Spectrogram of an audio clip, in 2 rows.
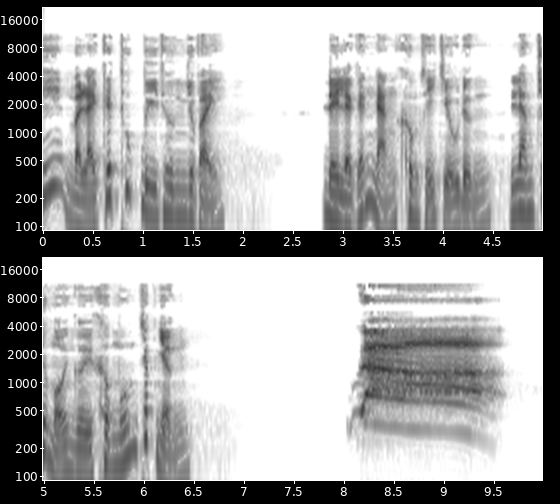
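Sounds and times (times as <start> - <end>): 
speech: 0.0 - 1.9, 2.8 - 6.6
anguished roar of a blood-soaked staggering warrior: 8.1 - 9.6.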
